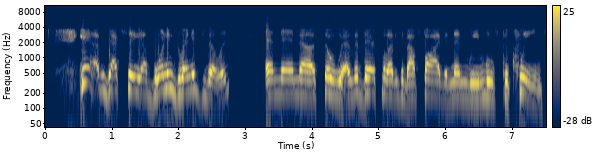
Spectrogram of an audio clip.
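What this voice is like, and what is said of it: New York accent. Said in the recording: “you could tell from my accent, right? Texas? No, New York. I'm New Yorker.”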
